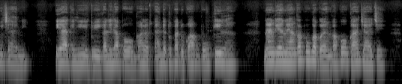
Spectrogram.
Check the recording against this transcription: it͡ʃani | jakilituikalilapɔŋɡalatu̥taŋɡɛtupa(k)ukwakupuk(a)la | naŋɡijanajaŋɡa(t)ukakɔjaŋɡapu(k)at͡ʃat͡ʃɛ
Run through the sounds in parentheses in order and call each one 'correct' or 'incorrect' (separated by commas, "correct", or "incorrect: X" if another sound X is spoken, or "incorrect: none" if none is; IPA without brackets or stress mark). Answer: incorrect: t, incorrect: i, incorrect: p, correct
